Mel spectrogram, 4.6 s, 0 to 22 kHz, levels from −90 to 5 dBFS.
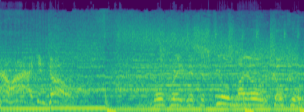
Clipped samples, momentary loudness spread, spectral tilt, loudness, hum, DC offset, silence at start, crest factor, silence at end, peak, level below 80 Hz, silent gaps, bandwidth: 0.2%; 5 LU; -4 dB/octave; -10 LUFS; none; under 0.1%; 0 s; 10 dB; 0 s; 0 dBFS; -18 dBFS; none; 16 kHz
